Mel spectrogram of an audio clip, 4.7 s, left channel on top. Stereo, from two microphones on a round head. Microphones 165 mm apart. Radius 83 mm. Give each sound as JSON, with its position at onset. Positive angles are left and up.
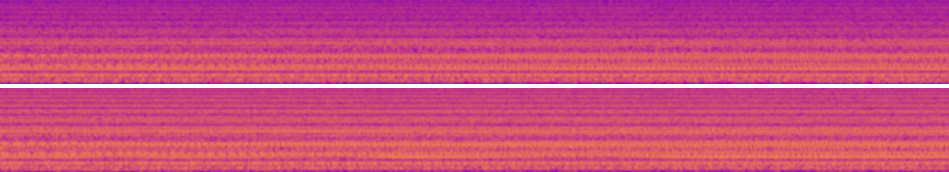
{"t": 0.0, "sound": "a drone", "side_deg": -65}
